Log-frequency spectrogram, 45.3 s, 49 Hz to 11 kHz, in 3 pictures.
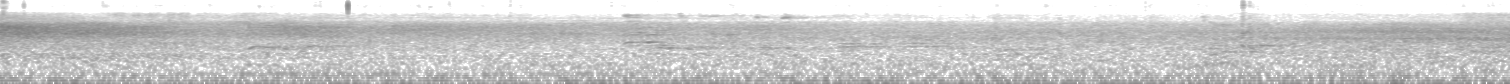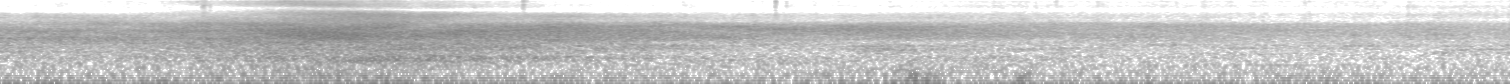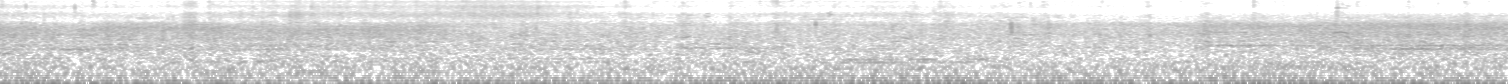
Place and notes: Huangpu District, Shanghai - Walking on the road
Walking on the road, Traffic Sound, Binaural recording, Zoom H6+ Soundman OKM II
Huangpu, Shanghai, China, 26 November 2013, 15:40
